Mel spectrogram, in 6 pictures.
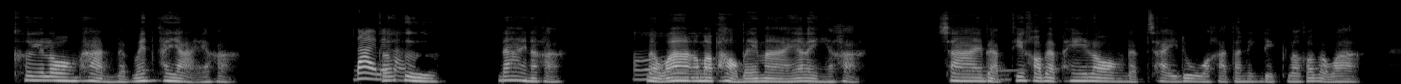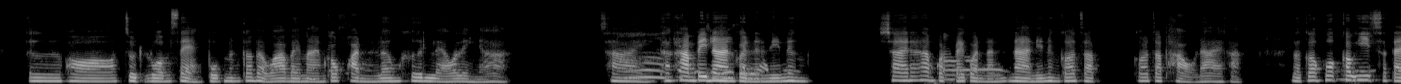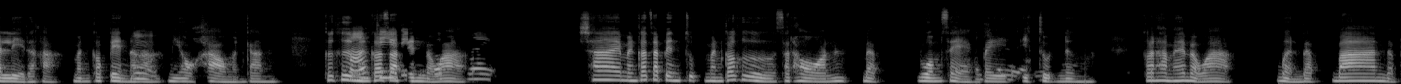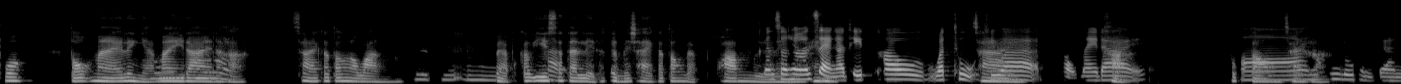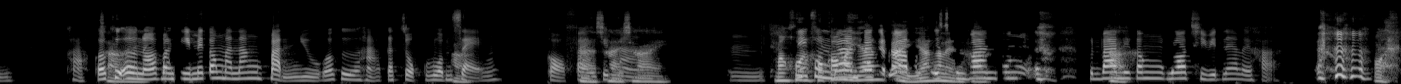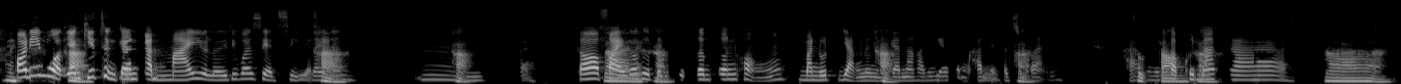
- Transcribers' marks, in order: "ฉนวน" said as "ฉลวง"; chuckle; laugh; laughing while speaking: "โอ๊ย"
- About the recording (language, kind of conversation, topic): Thai, unstructured, ทำไมการค้นพบไฟจึงเป็นจุดเปลี่ยนสำคัญในประวัติศาสตร์มนุษย์?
